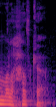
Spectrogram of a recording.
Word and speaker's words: Malakhatka: We're here with Elena Malakhatka. Yes. Is that a good pronunciation?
